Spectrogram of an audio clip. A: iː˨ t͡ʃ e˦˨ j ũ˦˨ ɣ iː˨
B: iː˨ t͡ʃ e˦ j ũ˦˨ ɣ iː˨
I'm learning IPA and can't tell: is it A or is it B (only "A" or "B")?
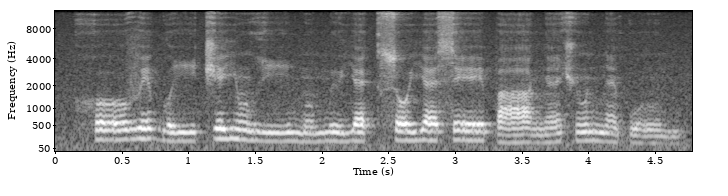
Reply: B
